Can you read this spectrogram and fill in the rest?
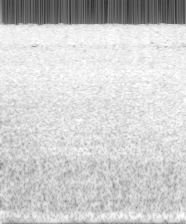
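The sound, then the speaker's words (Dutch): A toilet flushing: a steady, loud rush of water with a broad hiss, holding even throughout the short moment with no voices over it. “Bij mij spoelt hij door al.”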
